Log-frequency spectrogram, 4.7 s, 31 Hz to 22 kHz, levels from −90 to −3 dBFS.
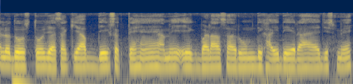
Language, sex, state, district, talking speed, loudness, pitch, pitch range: Hindi, male, Uttarakhand, Tehri Garhwal, 240 wpm, -16 LUFS, 115 Hz, 115-120 Hz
